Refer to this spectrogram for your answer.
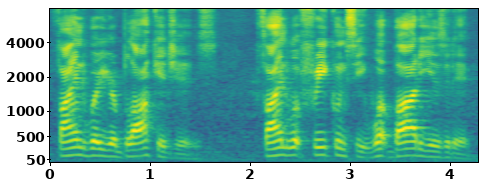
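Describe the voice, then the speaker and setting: A man's voice: mid-range voice, lively intonation, moderate pace. Host type, male, preachy but street-casual, blunt and slangy. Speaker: podcast host. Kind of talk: casual spiritual chat.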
